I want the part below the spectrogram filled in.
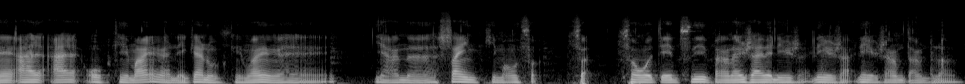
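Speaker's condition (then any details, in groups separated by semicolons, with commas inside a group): Cerebral palsy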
